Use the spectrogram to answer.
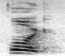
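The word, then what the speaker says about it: chord: एंकर इस तरह से नहीं पढ़ रहे ना, हम पढ़ रहे हैं एंकर, तो एच साइलेंट है। ये क्या है, कोड, कोड, कोड में भी एच साइलेंट है, कोड।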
